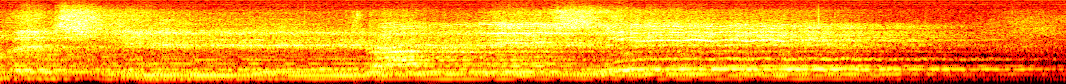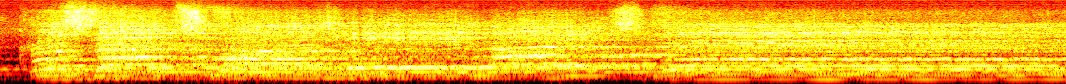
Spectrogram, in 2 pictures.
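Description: A choir singing long held notes in harmony. The singing fades about four seconds in and comes back in sharply about a second later.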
